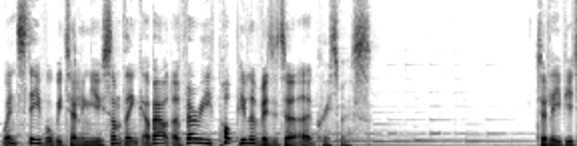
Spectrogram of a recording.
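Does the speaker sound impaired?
No.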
